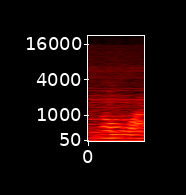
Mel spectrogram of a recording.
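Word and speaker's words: nnoboa: And when we take the understanding to be in our villages, what we normally call Nobwa. I don't know whether the others, how they pronounce it, but in Akan it is Nobwa.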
